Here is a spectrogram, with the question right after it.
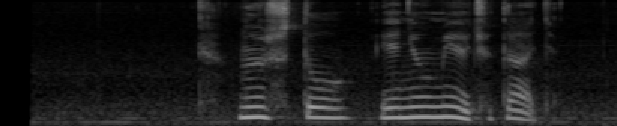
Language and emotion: Russian, neutral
